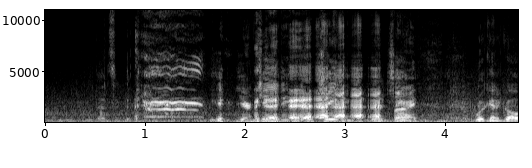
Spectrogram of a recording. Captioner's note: laughs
